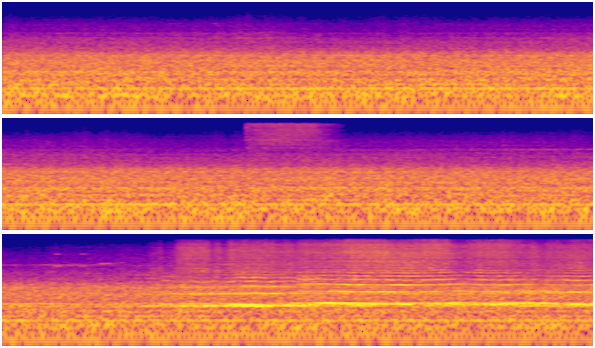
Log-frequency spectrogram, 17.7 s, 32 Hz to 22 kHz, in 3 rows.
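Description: Passenger coaches rolling slowly past on the adjacent track with a steady rail rumble, a short hiss of air about eight seconds in. From about 13 seconds the coaches' brakes set up a loud wavering squeal as the express slows to a stop on the siding.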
